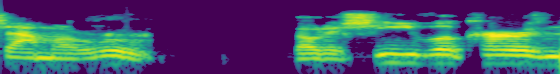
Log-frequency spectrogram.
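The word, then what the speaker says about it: שָׁמְרוּ: It's pronounced shamara, shamara, and it's pronounced shamaru, shamaru. Though the shiva occurs in the middle of a word, it is vocal.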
